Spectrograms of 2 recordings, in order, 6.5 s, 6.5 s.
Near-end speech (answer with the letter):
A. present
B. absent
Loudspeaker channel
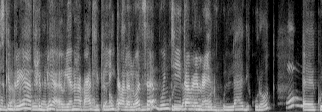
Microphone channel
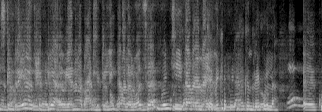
A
